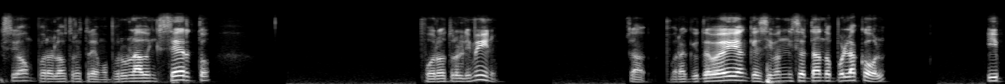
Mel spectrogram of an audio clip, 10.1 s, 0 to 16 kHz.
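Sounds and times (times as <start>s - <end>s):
low background hiss: 0.0s - 10.0s
faint click: 2.7s - 2.9s.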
